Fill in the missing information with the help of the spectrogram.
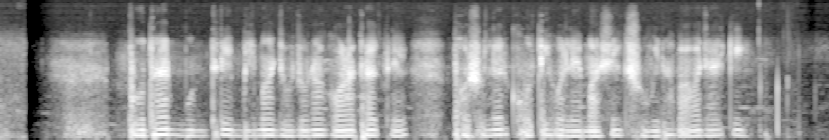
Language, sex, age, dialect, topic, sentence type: Bengali, male, <18, Standard Colloquial, agriculture, question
